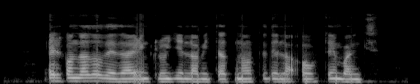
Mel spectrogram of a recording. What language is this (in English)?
Spanish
